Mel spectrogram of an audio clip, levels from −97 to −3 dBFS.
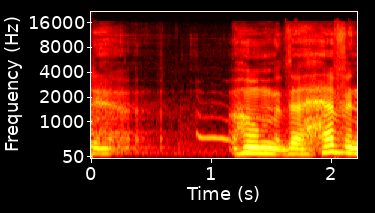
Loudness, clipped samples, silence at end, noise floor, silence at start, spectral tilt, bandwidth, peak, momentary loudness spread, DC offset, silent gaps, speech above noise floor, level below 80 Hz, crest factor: -23 LUFS; under 0.1%; 0 s; -53 dBFS; 0 s; -6.5 dB/octave; 17 kHz; -6 dBFS; 21 LU; under 0.1%; none; 30 dB; -74 dBFS; 18 dB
